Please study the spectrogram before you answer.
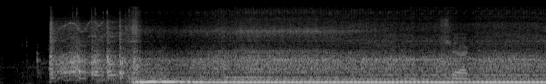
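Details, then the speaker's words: Dodge Challenger 5.7 Hemi, 40,000 miles, engine started at idle: cranks, catches, settles into steady idle with low grumble up front; cause worn water pump bearing with loose pulley, pump to be replaced. "I got me a grumbling up front not good that is not good"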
